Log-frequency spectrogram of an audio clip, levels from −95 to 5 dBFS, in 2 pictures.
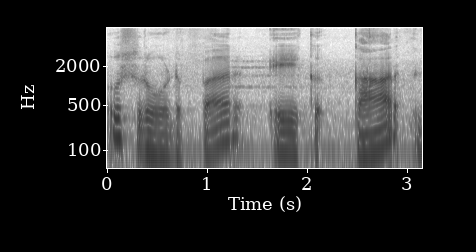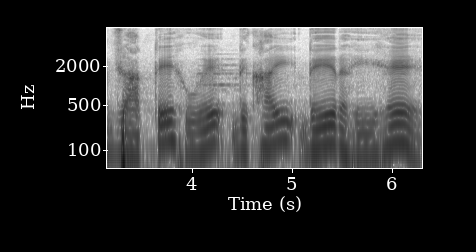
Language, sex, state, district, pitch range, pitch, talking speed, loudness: Hindi, male, Madhya Pradesh, Dhar, 90-120 Hz, 100 Hz, 105 wpm, -22 LUFS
